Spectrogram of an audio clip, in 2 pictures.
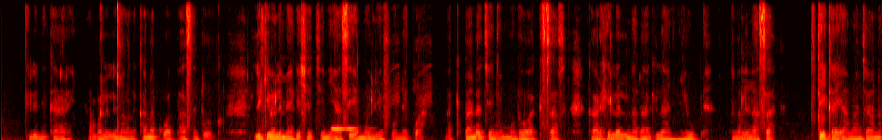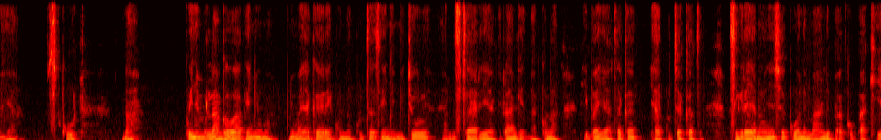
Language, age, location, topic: Swahili, 36-49, Nakuru, finance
